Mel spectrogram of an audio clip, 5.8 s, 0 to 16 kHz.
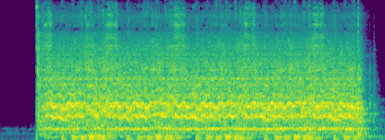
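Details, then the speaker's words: Rebuilt budget 302 V8 in tow truck, first start after clutch, flywheel and distributor install, fed starting fluid: starter cranks, engine catches and roars about five seconds then dies. "We've got her super close to busting off, guys. Give her a little sniffy sniff. I don't expect it to run good or sound good."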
